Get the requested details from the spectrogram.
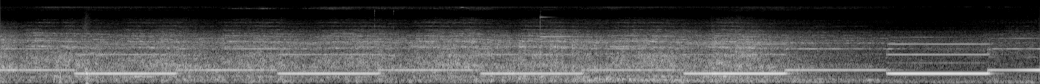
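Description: A train rumbles past on the rails, close by.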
